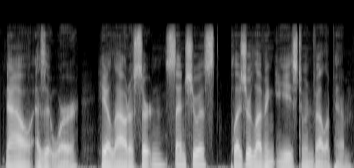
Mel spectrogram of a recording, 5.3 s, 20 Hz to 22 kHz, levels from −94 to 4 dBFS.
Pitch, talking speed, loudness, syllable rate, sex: 100 Hz, 170 wpm, -16 LUFS, 5.4 syllables/s, male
